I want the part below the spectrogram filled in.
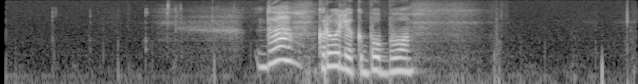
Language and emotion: Russian, sad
